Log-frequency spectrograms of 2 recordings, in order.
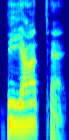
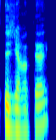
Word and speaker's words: Dejounte: You said Deontay. Did I miss the J? I know it's DeJounte.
